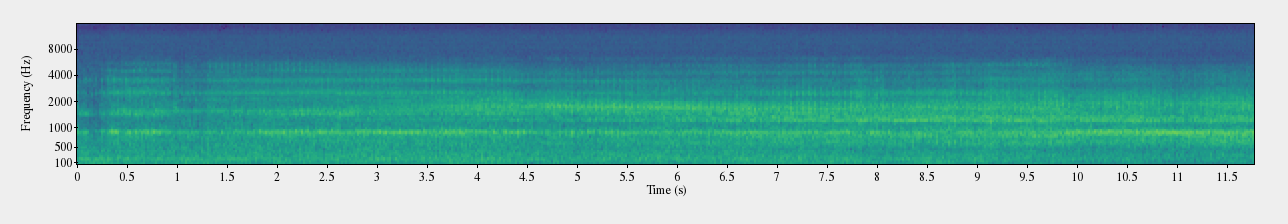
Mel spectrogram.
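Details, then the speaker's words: Woodturning lathe hollowing a bowl: hum and cutting hiss turn to a harsh buzzing chatter late in the cut as the deeper bowl lengthens tool overhang, making it hard to keep the heel against the wood. "Now, Roy, you hear that chattering noise that I was getting towards the end. Obviously, as the bowl gets deeper, we get a longer overhang from the tool, and it gives us more problems to try and keep the heel against it."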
